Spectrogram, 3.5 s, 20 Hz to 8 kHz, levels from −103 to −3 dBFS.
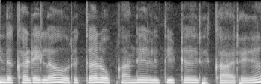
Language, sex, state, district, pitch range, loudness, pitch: Tamil, female, Tamil Nadu, Nilgiris, 195-205 Hz, -14 LUFS, 200 Hz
